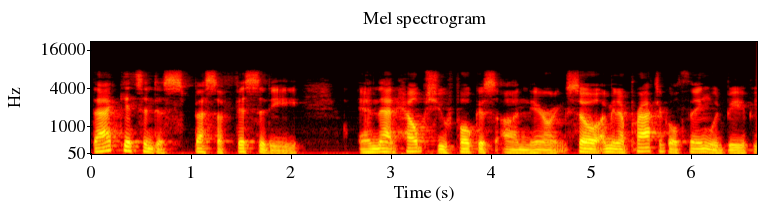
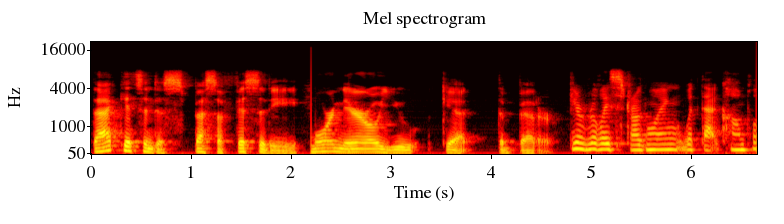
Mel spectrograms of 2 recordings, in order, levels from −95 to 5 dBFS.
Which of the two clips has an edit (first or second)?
second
